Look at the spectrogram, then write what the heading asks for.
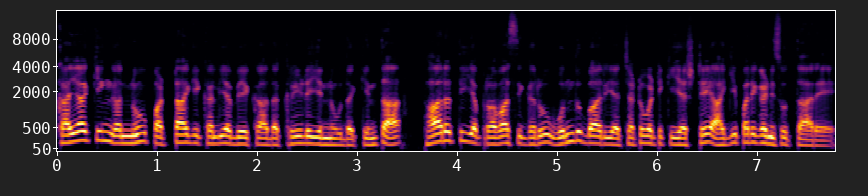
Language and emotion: Kannada, neutral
